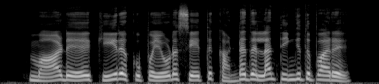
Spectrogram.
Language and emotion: Tamil, disgusted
